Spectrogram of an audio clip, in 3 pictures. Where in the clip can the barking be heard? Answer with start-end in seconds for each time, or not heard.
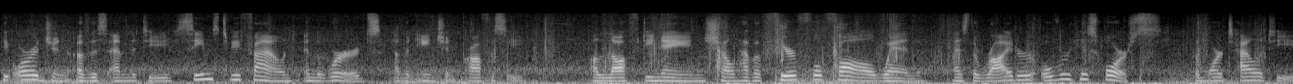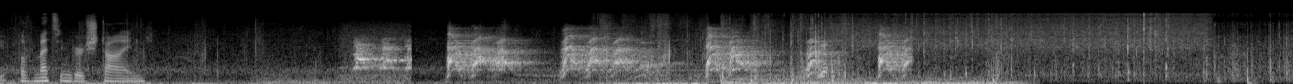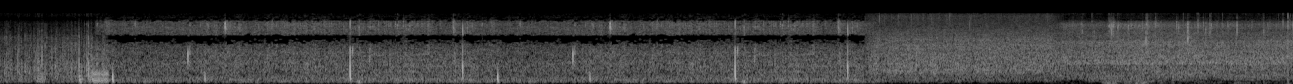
16.3-22.1.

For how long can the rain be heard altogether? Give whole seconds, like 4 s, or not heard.
39 s.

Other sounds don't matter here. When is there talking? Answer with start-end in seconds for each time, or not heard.
0.0-14.4.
